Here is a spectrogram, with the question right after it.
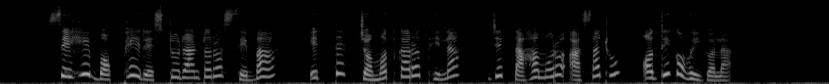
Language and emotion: Odia, surprised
